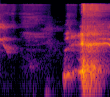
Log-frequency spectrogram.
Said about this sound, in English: And don't worry, we'll edit out any coughing or anything. So you can take a minute. Okay, good. We'll make that the trailer for the episode. It's just a cough reel.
